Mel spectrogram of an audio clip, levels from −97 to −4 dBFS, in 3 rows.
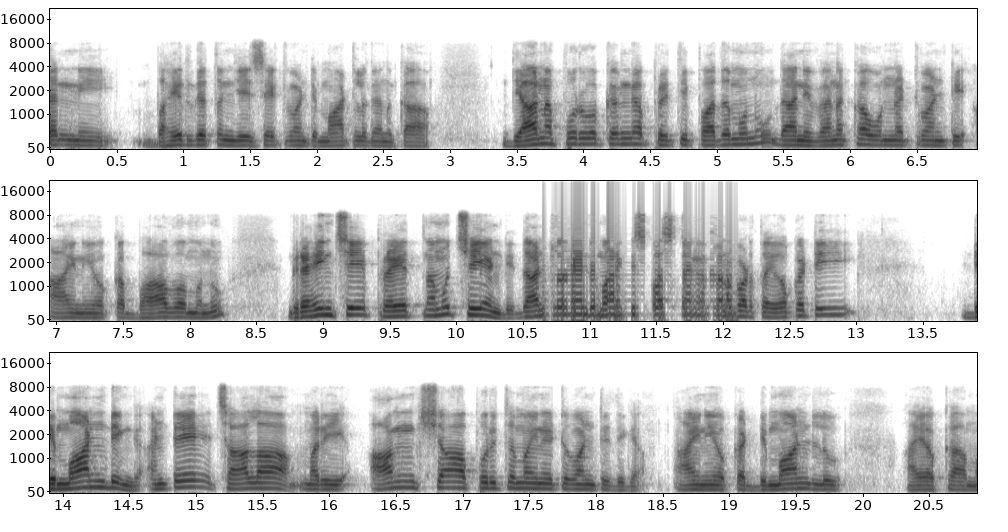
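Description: Throughout, the speech carries Opus voice compression. Nothing is heard above 8 kHz, which fits wideband SILK coding. The excitation is coded coarsely, so the speech sounds muffled, hoarse and slightly robotic. The damage is heavy and points to a bitrate near 10 kbps.

From 10.65 to 12.11 s, robotic sound from repeated short buffers takes over. The speech turns into a rigid, metallic buzz at 200 Hz. That fits a 5 ms stretch likely being replayed while fresh audio arrives late. About half the real sound is lost.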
